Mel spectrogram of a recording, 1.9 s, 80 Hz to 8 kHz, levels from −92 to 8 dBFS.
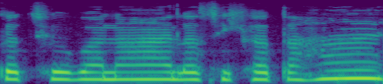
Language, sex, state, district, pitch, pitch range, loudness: Chhattisgarhi, female, Chhattisgarh, Jashpur, 250 Hz, 245-255 Hz, -16 LUFS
